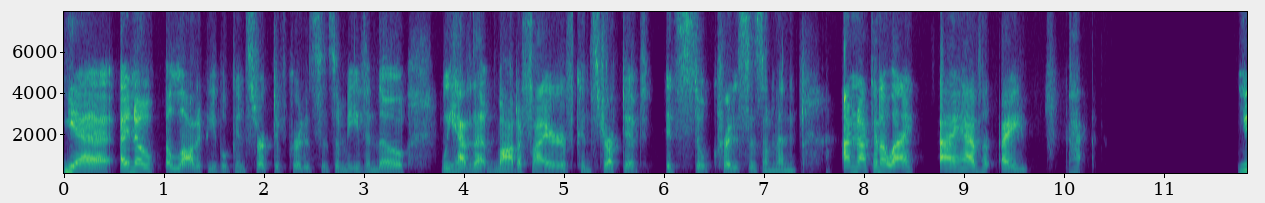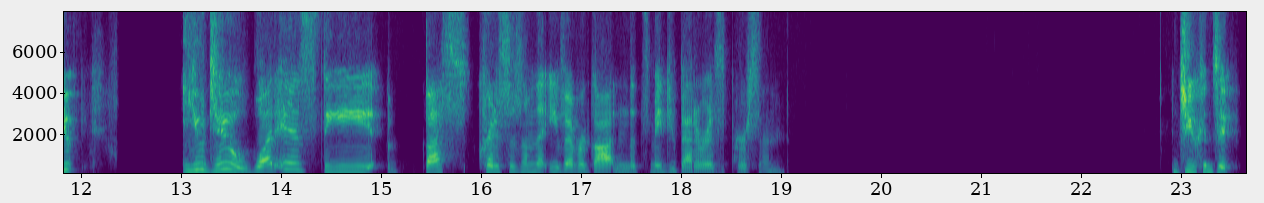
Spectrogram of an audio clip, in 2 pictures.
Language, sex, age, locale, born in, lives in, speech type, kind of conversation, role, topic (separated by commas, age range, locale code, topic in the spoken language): English, female, 40-44, en-US, United States, United States, conversation, podcast, host, How do you recognize and build strong, supportive relationships in your life?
